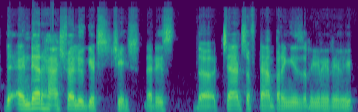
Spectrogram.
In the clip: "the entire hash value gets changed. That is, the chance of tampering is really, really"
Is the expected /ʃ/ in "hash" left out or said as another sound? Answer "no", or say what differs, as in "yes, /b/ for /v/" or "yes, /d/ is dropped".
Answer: no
